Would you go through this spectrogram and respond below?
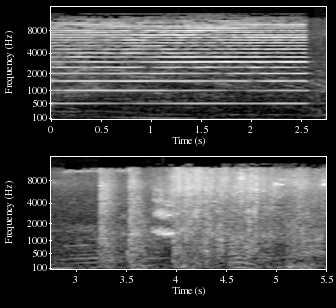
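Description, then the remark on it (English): A Mitsubishi SUV's tyres give a loud, sustained screech for a couple of seconds while it stops at traffic lights in the suburb of Greenacre. The screech then cuts off into a noisy crash with sharp impacts and rattling debris as the SUV hits a car next to it. “It shows the Mitsubishi SUV burning rubber while stopping at the traffic lights, and then it hits a car next to it before crashing into the front of the hijab house in the suburb of Greenacre yesterday afternoon.”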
